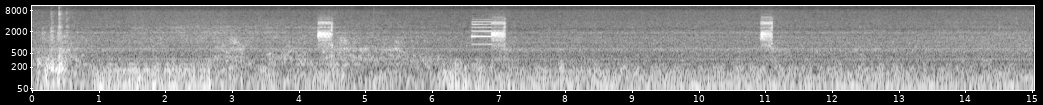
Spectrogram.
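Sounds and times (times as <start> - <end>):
distant rail yard rumble: 0.0 - 15.0
brief beeping tone: 6.6 - 7.2.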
